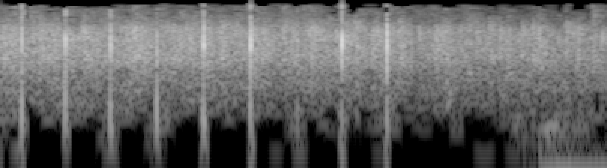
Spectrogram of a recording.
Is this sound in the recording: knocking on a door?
no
